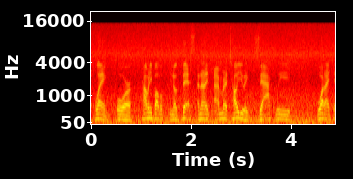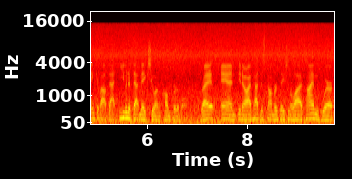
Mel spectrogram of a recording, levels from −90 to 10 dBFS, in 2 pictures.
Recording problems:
hiss; loud; throughout; 6 dB below the speech

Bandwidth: 14.5 kHz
